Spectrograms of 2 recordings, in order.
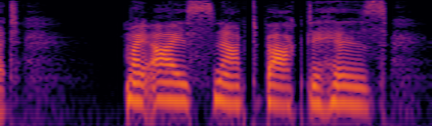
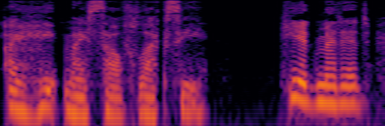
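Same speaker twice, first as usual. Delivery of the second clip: guilty, quiet confession; 6 semitones lower, 4 dB quieter than usual. A narrator's reading. Guilty confession, low and soft.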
